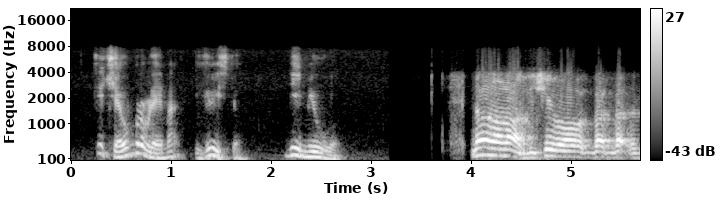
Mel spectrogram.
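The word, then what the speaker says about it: Χρηστός: Cresto e non Cristo, perché in greco scrivere Cresto si legge Cristo, quindi scrivere Cristo o Cresto è la stessa cosa.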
